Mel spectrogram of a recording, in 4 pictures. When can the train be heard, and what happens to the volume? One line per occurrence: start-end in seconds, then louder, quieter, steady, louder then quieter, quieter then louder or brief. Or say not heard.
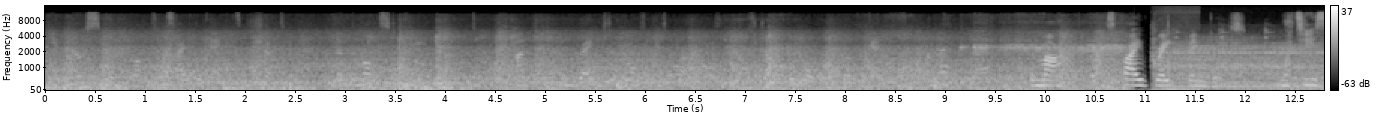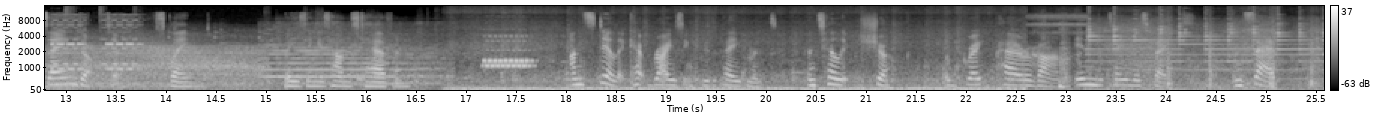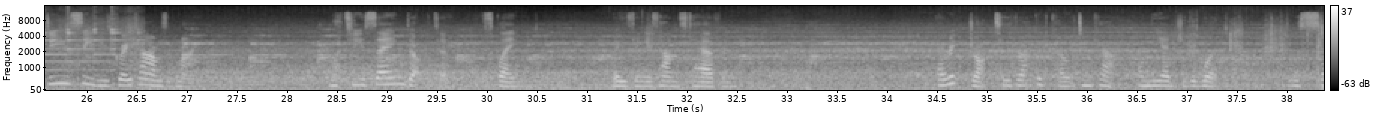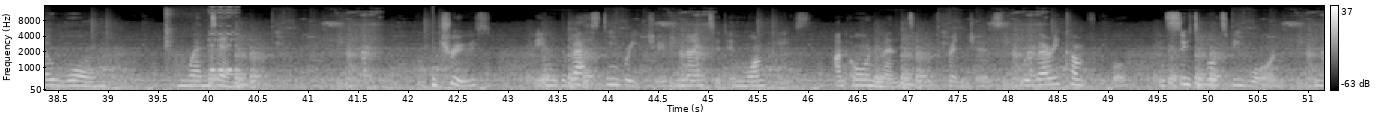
0.0-51.1 steady.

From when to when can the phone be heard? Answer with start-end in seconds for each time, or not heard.
12.8-13.8, 17.1-17.8, 39.5-40.4.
